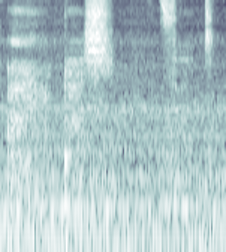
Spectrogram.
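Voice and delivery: hushed aside to herself; under-the-breath wonder; whisper. Real, not acted. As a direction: whisper it, distracted by something. Aside looking at something.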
